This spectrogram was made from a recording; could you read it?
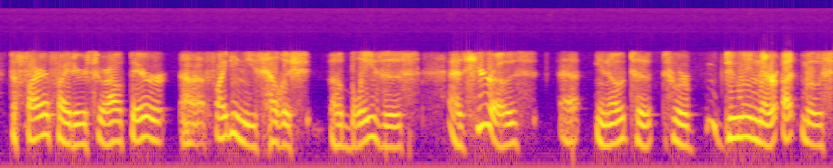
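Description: A man hosting a radio interview, his voice sitting a bit higher than most men's. He talks conversationally and stumbles over restarts and fillers. The sound is dry and narrow, like a phone line. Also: no echo. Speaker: radio talk show host.

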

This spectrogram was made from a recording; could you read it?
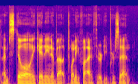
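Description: Low, smooth gravelly male host. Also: a little fast, no echo, clean studio sound. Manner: relaxed, reflective, some stammering restarts. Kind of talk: casual interview chat.

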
